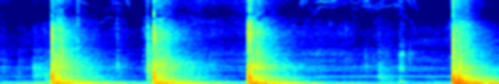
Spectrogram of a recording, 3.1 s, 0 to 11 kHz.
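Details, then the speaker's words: StP Gold sound deadener, 2.7 mm thick, applied to a sheet-metal test panel: four dull, short knocks that stop dead with no ringing after, a drier hit and zero panel vibration compared with the bare sheet. "ya soy un golpe más seco cero vibración en la lámina y por ende bueno ya no se escucha el y"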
